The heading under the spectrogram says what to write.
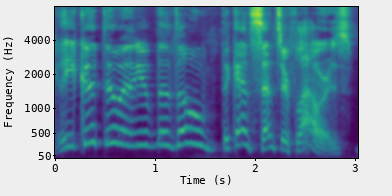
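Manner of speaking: high-pitched mock protest to a director; imagined pleading pitch. Arguing with director Joel over censorship, mock pleading.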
